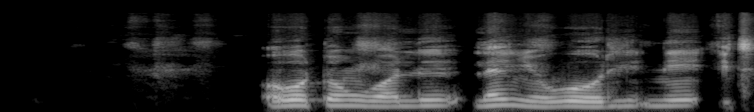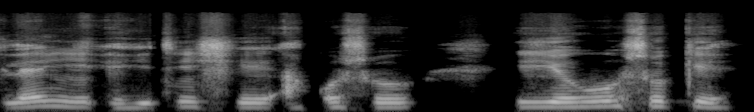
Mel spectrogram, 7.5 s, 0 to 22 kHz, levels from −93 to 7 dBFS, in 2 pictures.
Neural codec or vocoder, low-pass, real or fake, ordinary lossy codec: none; 14.4 kHz; real; MP3, 96 kbps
